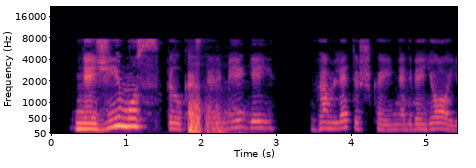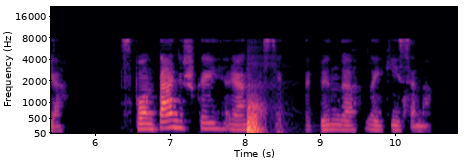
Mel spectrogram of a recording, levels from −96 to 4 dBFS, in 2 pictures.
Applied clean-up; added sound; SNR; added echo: neural mask model RNNoise.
